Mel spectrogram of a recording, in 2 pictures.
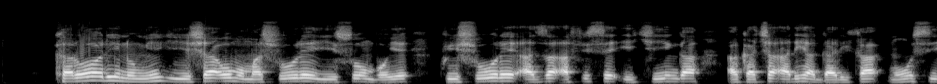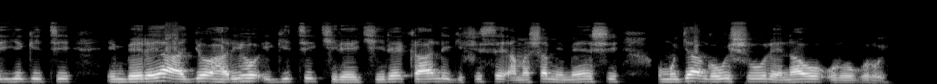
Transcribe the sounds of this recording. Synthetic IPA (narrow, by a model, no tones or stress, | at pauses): kʰaɾo̞ɾinumŋiːɡiːʃawo̞mumaʃuːɾe̞jisuːmbuje̞ | kwiːʃuːɾe̞ʔazaʔafise̞ʔicʰiːŋɡaː | kat͡ʃaʔaɾihaɡaɾikamuːnsijiɡitʰiː | mbe̞ɾe̞jaːɟo̞ɦaɾiho̞ʔiɡitikʰiɾe̞cʰiɾe̞kʰaːndiɡifise̞ʔamaʃamime̞ːnʃi | umuɾɟaːŋɡo̞wiʃuːɾe̞nawo̞ʔṵɾuɡṵɾje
